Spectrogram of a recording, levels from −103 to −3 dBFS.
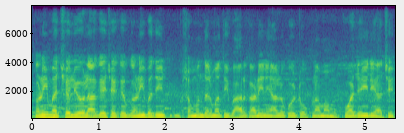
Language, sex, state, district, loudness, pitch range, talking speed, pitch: Gujarati, male, Gujarat, Gandhinagar, -15 LUFS, 135-155 Hz, 185 wpm, 145 Hz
